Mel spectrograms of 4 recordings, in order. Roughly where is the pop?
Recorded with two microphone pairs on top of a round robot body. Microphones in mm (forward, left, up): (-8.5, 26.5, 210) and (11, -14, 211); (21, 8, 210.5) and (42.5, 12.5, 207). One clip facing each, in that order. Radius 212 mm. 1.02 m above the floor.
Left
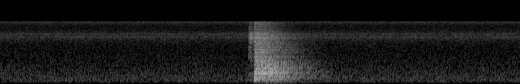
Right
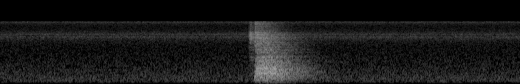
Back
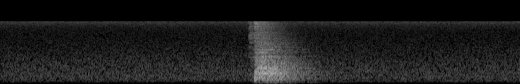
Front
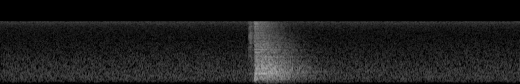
Left.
